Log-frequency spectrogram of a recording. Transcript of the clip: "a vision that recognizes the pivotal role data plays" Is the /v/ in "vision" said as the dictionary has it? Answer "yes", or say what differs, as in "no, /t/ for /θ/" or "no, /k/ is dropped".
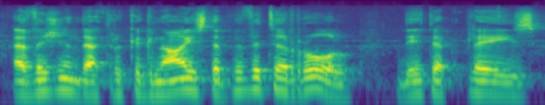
yes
